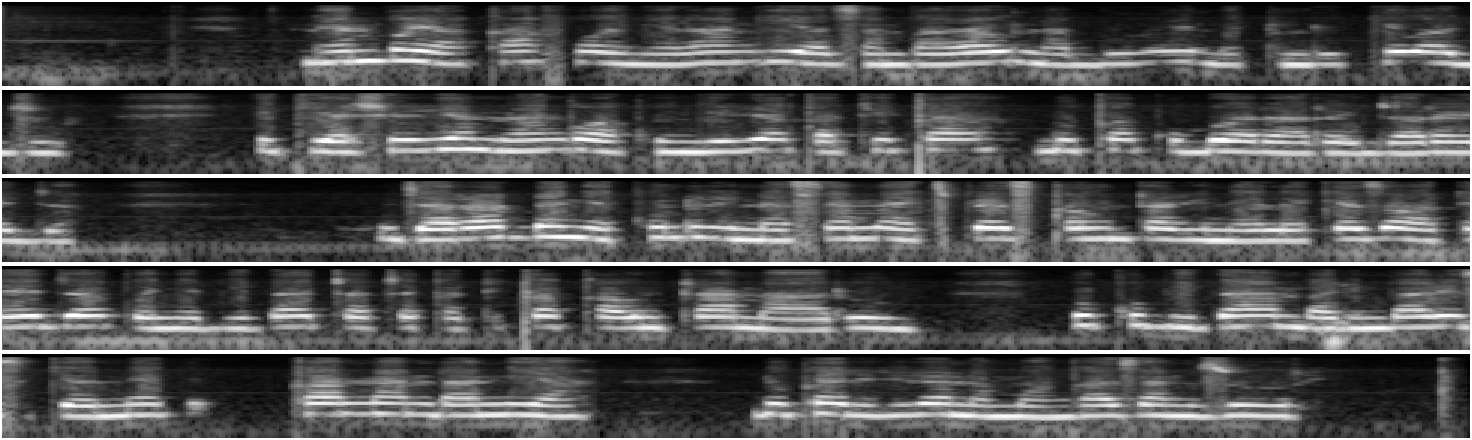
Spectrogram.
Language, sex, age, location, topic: Swahili, female, 18-24, Nairobi, finance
